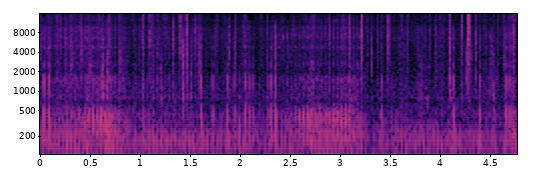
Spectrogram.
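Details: Cozy fireplace scene with a sleeping cat purring; a soft low rumble strengthens twice in under five seconds as the cat breathes, accompanied by scattered crisp crackles from the burning fire.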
